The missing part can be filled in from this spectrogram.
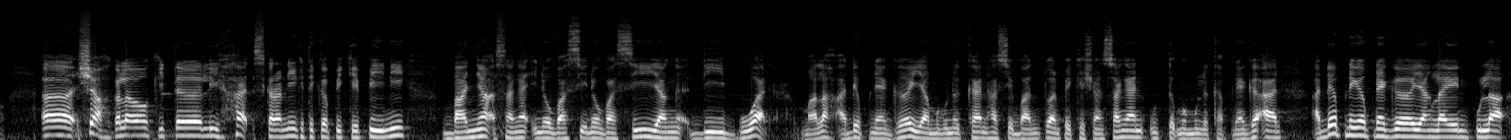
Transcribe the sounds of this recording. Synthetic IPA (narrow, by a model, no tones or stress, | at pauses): ʔəʃahkalawkit̪alihat̪̚sə̥kaɾaŋnĩkət̪ikapikepiːni | baɲak̚saŋat̪̚inovasiːnovasijaŋdibuat̪̚ | malaɦa̰dapəniaɡajaŋmə̃ŋɡunãkanɦasɪlbant̪uanpekeʃansaŋanunt̪ʊk̚mə̃muləkanpəniaɡaʔan | ʔa̰dapənjaɡapəniaɡajaŋlaɪnpula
